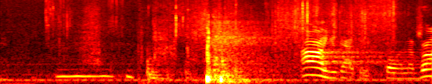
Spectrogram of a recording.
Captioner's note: humming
